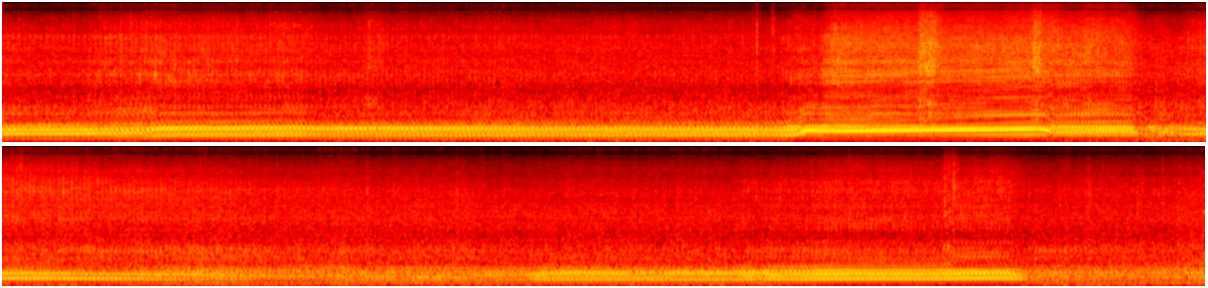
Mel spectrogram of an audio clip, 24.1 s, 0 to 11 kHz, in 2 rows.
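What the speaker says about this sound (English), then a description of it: "Downshifting lovely, and she's going through all the gears" A car with a newly fitted Mopar A727 automatic transmission is test-driven, its engine droning loud and close, rising in pitch through the gears with a sharp rev in the middle and shifts between steady stretches.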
